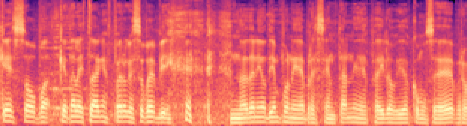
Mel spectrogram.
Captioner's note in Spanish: risas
